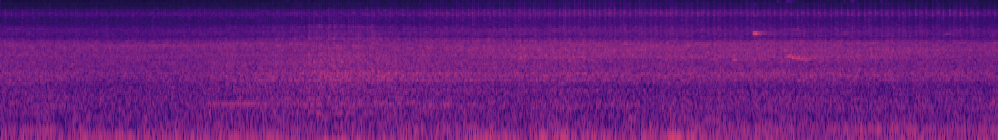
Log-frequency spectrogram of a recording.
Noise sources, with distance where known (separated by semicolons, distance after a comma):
large-sounding engine, near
